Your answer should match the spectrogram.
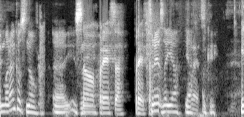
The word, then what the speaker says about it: fresa: Fresa. With the roll in the R.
